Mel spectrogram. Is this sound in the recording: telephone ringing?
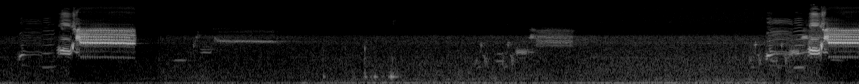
no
